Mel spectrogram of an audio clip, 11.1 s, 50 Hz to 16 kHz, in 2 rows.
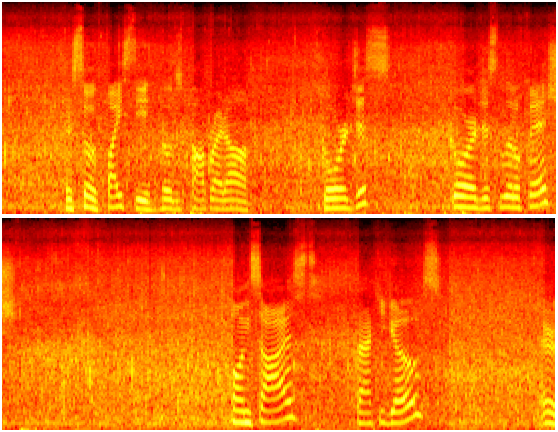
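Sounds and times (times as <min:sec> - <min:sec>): brook running over stones: 0:00.0 - 0:11.0.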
